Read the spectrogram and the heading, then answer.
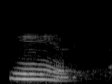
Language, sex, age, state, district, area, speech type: Manipuri, female, 45-60, Manipur, Ukhrul, rural, conversation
